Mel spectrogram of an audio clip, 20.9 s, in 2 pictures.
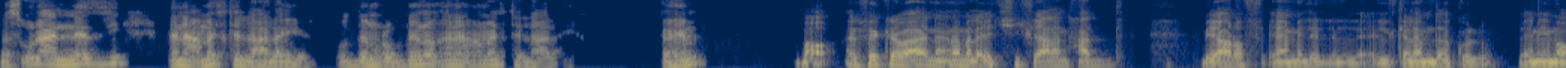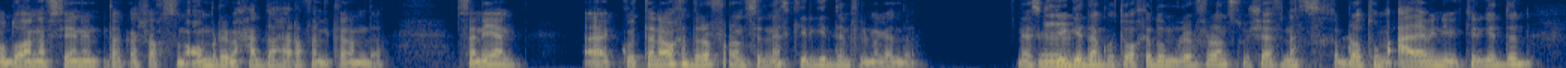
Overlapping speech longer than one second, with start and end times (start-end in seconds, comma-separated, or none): none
